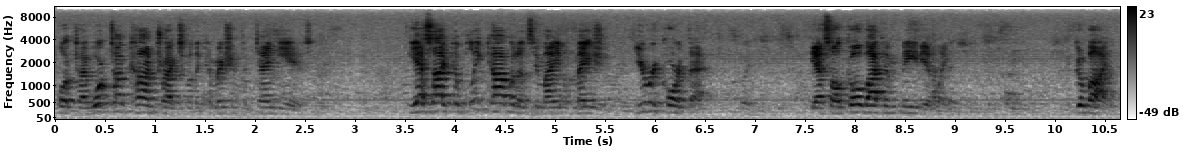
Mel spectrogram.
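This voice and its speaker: A man's voice: sits high, normal speed, pauses often, crowd noise, close to an everyday voice. A man playing an air base project chief under pressure in a live sci-fi radio play. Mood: grave, pleading. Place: live convention performance, recorded from the room. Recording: echoey distant room recording with faint noise.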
